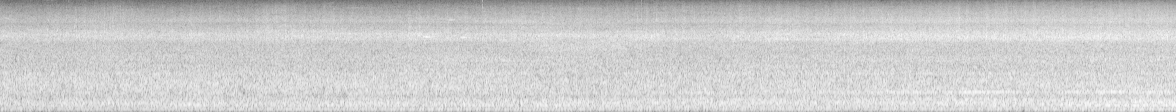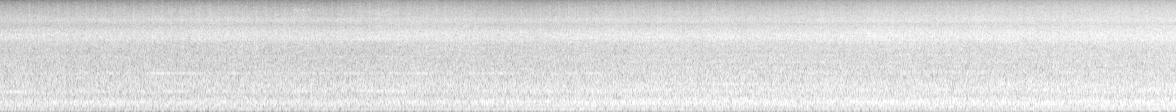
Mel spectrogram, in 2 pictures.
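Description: Diesel freight train approaching, led by GE diesel-electric locomotives: a steady engine drone over a broad hiss, growing gradually louder.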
